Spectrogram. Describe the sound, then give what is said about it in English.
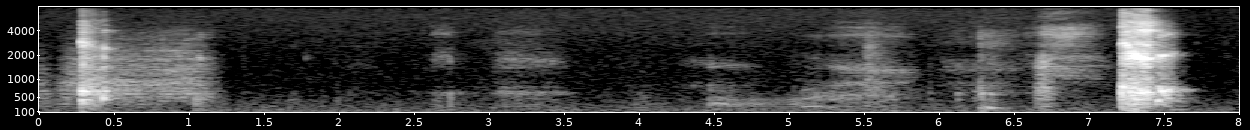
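Two sharp, forceful coughs, one at the start and one near the end, with quieter throaty rasps and breaths in the gap between them. “Cough, see if you can spit it up.”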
